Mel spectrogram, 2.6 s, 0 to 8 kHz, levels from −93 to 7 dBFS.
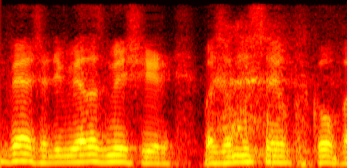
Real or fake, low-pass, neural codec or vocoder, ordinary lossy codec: fake; 7.2 kHz; codec, 16 kHz in and 24 kHz out, 1 kbps, XY-Tokenizer; none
